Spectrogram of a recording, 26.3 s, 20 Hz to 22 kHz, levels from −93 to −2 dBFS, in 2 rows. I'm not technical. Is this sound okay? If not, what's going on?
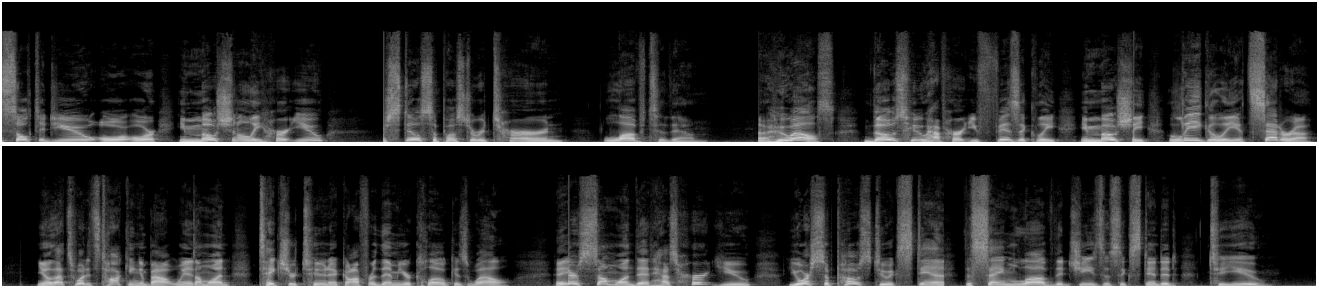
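No. The recording was likely handled in chunks, with a bit dropped at each handover, which is called audio missing between chunks. The speech jumps ahead by roughly a third of a second at 3.82, 7.57 (after "return love to them"), 11.32, 15.07, 18.82 and 22.57 seconds.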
